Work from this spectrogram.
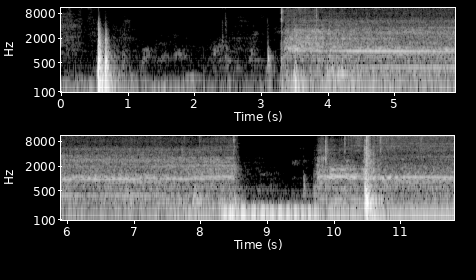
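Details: Wolf downdraft vent motor hums as the arm travels, with uneven bumps and a sharp thump from a cut on the black roller wheel that repositions the arm; replacing it fixed the problem.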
